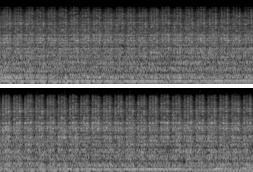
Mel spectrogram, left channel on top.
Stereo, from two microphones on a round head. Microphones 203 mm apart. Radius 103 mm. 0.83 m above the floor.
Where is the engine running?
65° right (ahead or behind), 6 m.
